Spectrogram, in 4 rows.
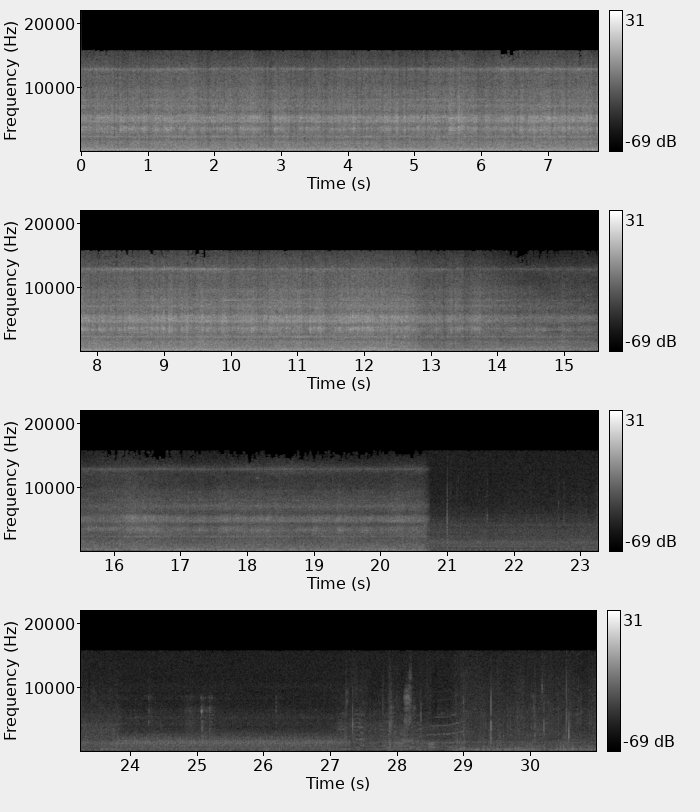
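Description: Steady turbine hum and whine of a parked jet airliner, loud for about 13 seconds, then fading and cut off about 21 seconds in, leaving a quieter outdoor background.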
